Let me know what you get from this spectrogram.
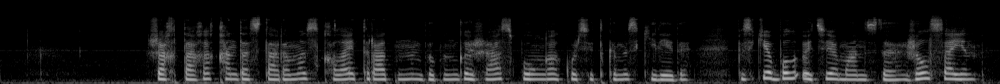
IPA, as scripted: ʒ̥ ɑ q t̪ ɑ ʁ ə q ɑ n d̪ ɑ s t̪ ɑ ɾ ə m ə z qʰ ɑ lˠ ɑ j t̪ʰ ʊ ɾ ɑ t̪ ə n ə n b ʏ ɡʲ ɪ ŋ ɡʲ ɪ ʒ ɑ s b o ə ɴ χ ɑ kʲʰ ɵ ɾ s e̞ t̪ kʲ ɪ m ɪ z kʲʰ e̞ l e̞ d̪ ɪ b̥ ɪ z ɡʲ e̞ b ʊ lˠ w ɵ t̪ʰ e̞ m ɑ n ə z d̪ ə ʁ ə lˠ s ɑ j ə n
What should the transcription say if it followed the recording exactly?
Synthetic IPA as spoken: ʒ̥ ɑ q t̪ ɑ ʁ ə qʰ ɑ n d̪ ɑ s t̪ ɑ ɾ ə m ə z qʰ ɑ lˠ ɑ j t̪ʰ ʊ ɾ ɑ t̪ ə n ə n b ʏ ɡʲ ɪ ŋ ɡʲ ɪ ʒ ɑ s b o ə ɴ ʁ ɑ kʲʰ ɵ ɾ s e̞ t̪ kʲ ɪ m ɪ z kʲʰ e̞ l e̞ d̪ ɪ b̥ ɪ z ɡʲ e̞ b ʊ lˠ w ɵ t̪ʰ e̞ m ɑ n ə z d̪ ə ʒ ə lˠ s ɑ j ə n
